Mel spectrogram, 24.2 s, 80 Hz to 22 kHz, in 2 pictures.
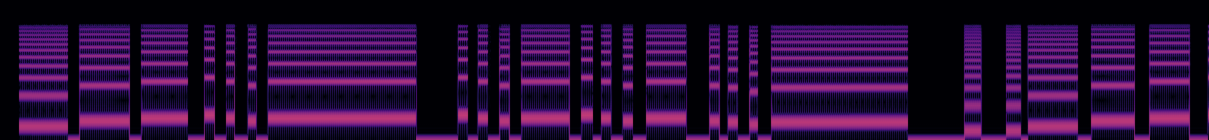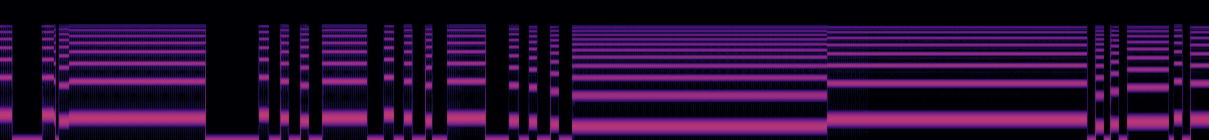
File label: SQ3 Speaker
